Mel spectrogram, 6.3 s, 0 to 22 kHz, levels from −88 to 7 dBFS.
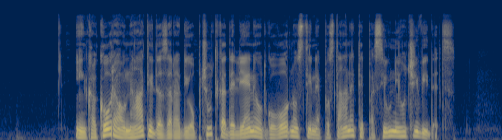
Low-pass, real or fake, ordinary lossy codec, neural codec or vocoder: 14.4 kHz; real; none; none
